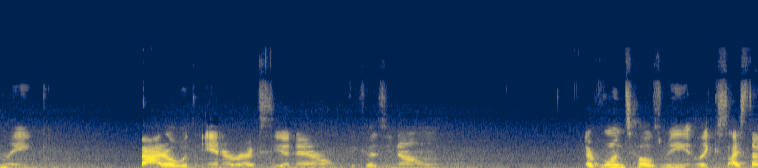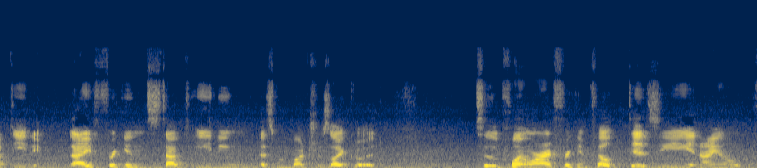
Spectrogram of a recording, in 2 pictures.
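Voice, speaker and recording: A woman with a New York accent, talking in a blunt, emphatic confessional vlog, halting and restarting often and filling her speech with "freaking" and "like.". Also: mid-range voice. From northeastern US, near New York. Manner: halting, restarts mid-sentence. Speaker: vlogger. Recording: noticeable background ambience noise.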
